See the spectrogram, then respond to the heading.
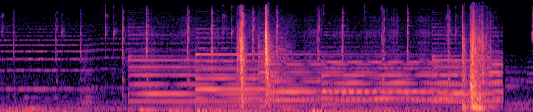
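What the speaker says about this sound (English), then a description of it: "Same grandfather clock chime that you hear in Curse of Blackmore Manor" A grandfather clock in a Nancy Drew haunted-mansion game ticks steadily and chimes in rich, sustained tones, with a few sharp knocks over the ringing.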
